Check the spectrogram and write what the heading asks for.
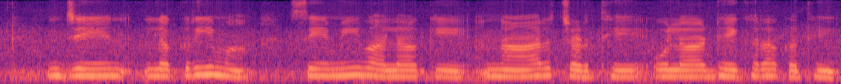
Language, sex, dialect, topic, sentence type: Chhattisgarhi, female, Central, agriculture, statement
